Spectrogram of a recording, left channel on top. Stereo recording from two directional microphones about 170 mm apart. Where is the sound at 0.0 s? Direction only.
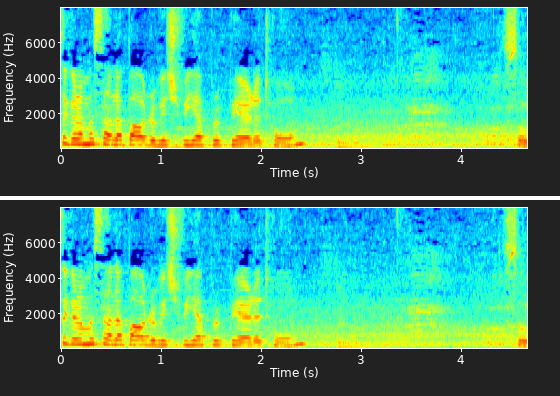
15° left (ahead or behind).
